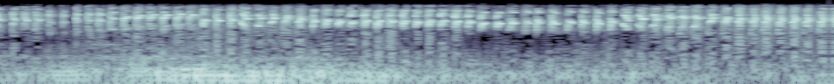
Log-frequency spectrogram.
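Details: Long lovebird ngekek used to prompt other lovebirds to reply: a sustained high rattling chatter of quick repeated notes, slightly uneven in pace and loudness, continuing without pause over a faint low hum.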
